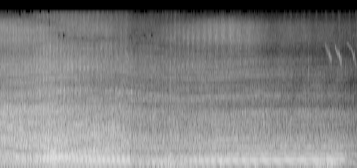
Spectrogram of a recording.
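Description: A homemade scooter engine runs steadily near a large lake at a hunting base, a low droning hum that shifts pitch partway through and then cuts off near the end.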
